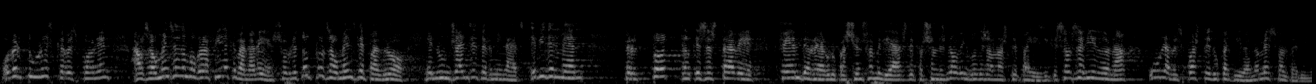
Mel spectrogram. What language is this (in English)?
Catalan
